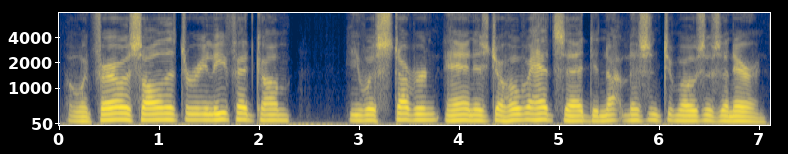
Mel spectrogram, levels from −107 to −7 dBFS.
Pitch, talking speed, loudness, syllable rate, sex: 140 Hz, 195 wpm, -14 LUFS, 4.8 syllables/s, male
